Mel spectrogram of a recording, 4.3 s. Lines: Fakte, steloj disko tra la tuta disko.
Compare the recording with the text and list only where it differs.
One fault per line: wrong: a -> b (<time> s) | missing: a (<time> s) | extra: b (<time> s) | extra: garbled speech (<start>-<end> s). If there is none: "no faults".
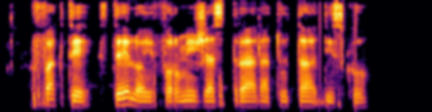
wrong: disko -> formiĝas (1.7 s)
